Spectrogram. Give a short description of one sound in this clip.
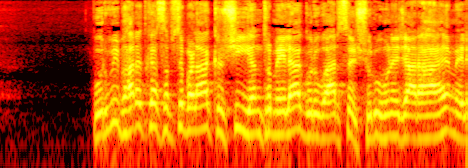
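A man speaks clearly and steadily, as if presenting news.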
